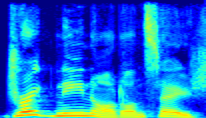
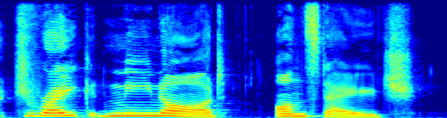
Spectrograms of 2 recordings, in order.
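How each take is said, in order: First: Said in the usual way. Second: Slow, loud, stretched-out words; drawn-out, punched delivery; emphatic repeat. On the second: Real, not acted. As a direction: spell out the pun loudly and slowly. Repeats pun slowly for effect.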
